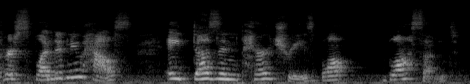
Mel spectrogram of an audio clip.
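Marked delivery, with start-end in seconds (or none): none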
